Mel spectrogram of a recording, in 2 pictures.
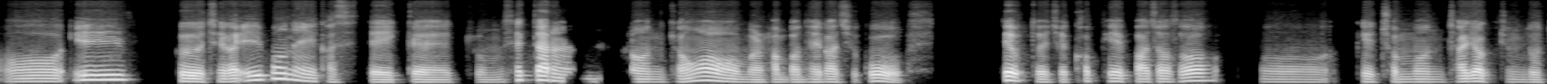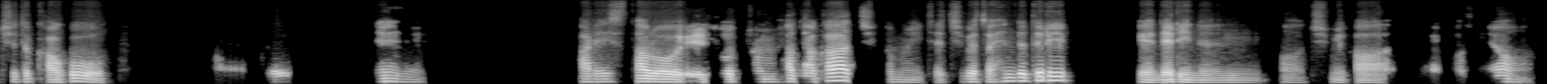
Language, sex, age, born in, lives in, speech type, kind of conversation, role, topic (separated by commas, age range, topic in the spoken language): Korean, male, 25-29, South Korea, South Korea, conversation, unstructured, none, 새로운 취미를 시작할 때 주로 어떤 점을 고려하시나요?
